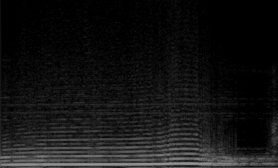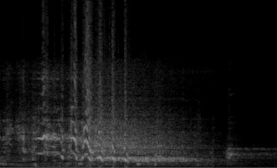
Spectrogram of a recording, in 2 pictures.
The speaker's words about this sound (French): Il arrive parfois que le hurlement d'une hyène se fasse entendre et les brebis ont peur.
